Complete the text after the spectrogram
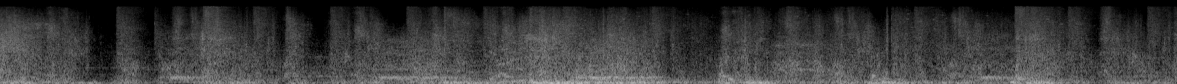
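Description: Magic blasts and hits crackle and boom in a busy fight.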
